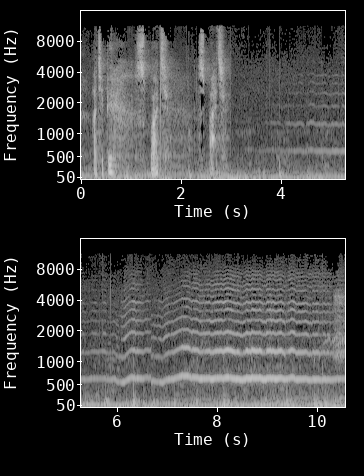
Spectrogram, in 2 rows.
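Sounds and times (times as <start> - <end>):
speech: 0.3 - 3.0
mosquitoes buzzing: 3.3 - 10.5.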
